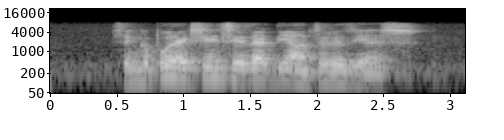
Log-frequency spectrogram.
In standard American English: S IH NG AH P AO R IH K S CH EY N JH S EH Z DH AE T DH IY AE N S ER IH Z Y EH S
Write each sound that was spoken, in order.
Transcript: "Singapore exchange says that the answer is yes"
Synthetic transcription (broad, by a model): S IH NG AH P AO R IH K S CH EY N JH S EH Z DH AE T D IY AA N S ER IH Z Y EH S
